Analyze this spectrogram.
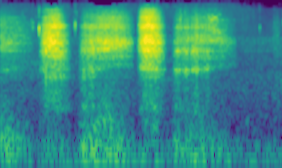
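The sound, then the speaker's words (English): Loud, heavy human breathing: a few hissing, breathy inhales and exhales come in uneven bursts, each swelling and fading, with no speech. “Sorry, that was me just breathing. That's how I breathe.”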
